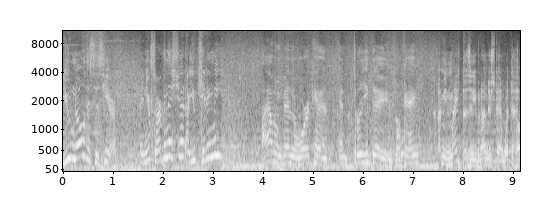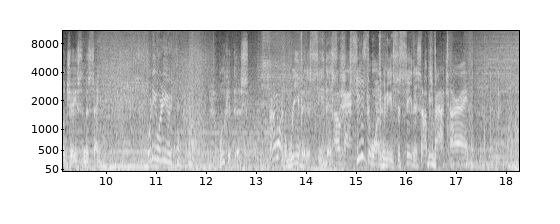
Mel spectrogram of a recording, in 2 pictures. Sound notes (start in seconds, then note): 11.2 laughs; 18.0 suspenseful music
